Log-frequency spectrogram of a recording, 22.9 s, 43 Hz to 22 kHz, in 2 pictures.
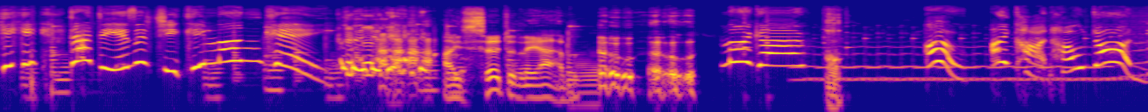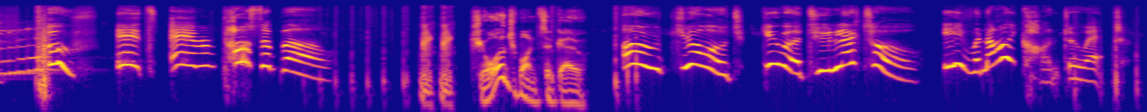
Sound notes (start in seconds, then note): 0.1 laughs; 3.3 all laugh; 8.2 snorts; 15.3 snorts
